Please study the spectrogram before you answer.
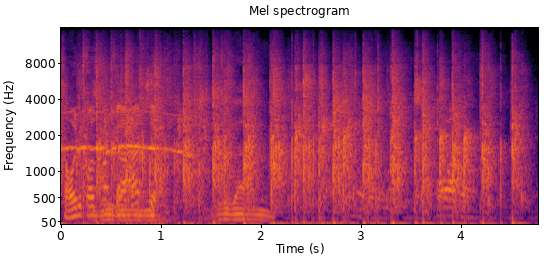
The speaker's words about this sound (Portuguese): Uma salva de palmas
